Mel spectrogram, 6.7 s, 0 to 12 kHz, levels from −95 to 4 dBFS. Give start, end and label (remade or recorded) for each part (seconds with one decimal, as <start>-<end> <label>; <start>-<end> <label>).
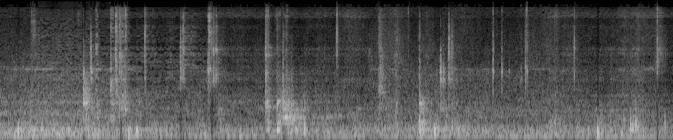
0.0-1.0 recorded; 1.0-3.7 remade; 3.7-5.5 recorded; 5.5-6.7 remade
